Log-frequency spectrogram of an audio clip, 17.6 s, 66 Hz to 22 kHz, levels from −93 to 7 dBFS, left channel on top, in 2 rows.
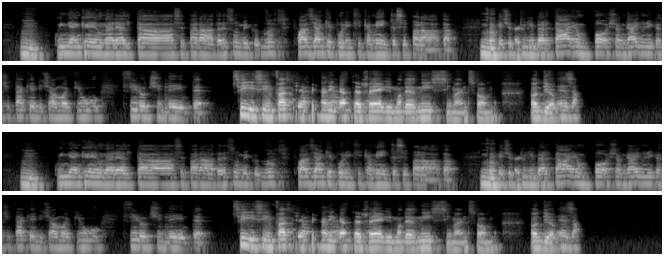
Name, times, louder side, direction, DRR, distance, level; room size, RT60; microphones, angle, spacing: voice 1, 0.7-6.1 6.5-10.2 10.5-11.6 12.8-13.3 13.7-13.8 16.2-16.5, left 2 dB, 90° left, 1.0 m, -30 dB
voice 2, 6.4-6.9 11.9-15.4 15.9-16.2, left 2 dB, 25° left, 0.3 m, -21 dB
4.2 x 2.0 x 2.7 m
head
